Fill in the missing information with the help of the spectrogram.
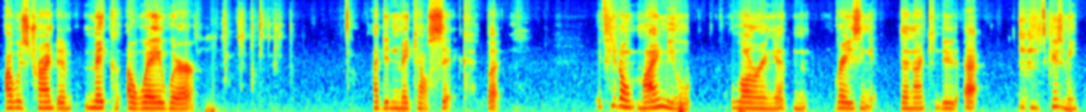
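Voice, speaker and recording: Woman, croaky, slow unhurried talk, gravelly, dry webcam sound, casual livestream chat. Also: lowish voice, fairly even intonation, no room sound, rough recording. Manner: slow, unhurried, reads chat aloud with soft asides. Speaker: coloring livestream host. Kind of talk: casual chat while coloring.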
